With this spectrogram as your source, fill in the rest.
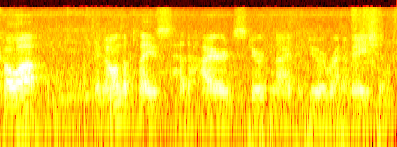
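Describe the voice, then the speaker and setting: A man speaks at a moderate pace with a Canadian accent. There is noticeable background noise and audible room echo. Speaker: eulogist at a memorial. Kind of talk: memorial speech. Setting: memorial gathering. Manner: talkative.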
